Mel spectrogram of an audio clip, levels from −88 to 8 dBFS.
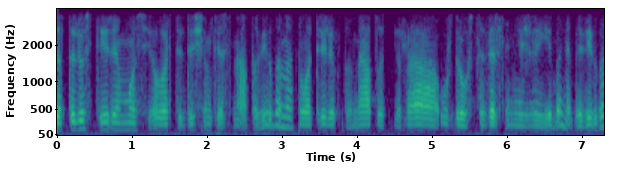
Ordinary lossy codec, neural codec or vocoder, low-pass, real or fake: Opus, 32 kbps; none; 3.6 kHz; real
